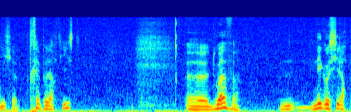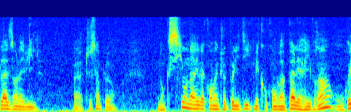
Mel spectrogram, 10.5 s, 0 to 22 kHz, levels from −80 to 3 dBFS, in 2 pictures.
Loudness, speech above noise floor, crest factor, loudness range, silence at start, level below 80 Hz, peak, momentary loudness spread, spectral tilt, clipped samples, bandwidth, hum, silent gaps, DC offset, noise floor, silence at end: -19 LUFS; 21 dB; 16 dB; 3 LU; 0 s; -36 dBFS; -2 dBFS; 17 LU; -6 dB/octave; under 0.1%; 11.5 kHz; none; none; under 0.1%; -39 dBFS; 0 s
